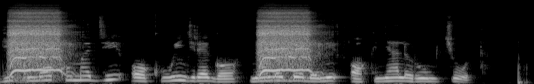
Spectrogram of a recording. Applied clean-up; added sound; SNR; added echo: classical method log-MMSE.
